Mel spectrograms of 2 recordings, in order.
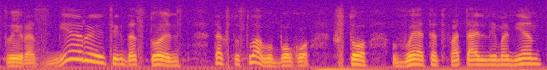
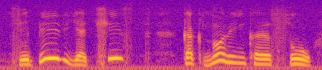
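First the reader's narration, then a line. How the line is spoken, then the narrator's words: Joyful exclamation. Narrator (Russian): радостно воскликнул он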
